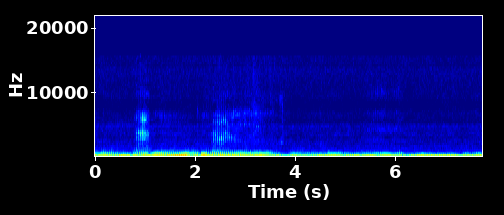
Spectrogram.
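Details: Purring ginger cat filmed on 14 January 2023 in its favourite corner, still cautious toward the person but keen on the camera; deep, even rumbling pulses, strongest in the first three seconds, briefly dipping near four seconds.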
